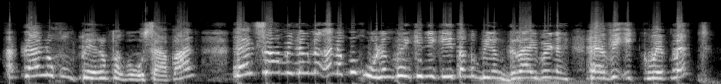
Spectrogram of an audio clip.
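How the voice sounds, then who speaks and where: An actress playing a jealous, domineering partner in a radio drama, scolding and confrontational. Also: female voice, very high-pitched, big pitch swings, brisk, bright, forceful tone, heavily acted. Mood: controlling. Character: shrill, jealous, domineering nagging live-in partner. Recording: noisy radio drama scene.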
